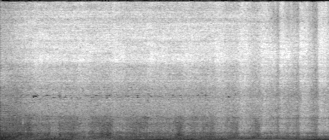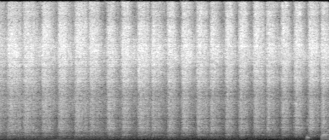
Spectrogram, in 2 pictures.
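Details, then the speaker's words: Steam pump built by a friend, running: a steady hiss with evenly spaced chuffs about two per second, like a small locomotive; the valve events are very even and it is running normally. "sounds like a locomotive. It does, yeah. With very even valve events."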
